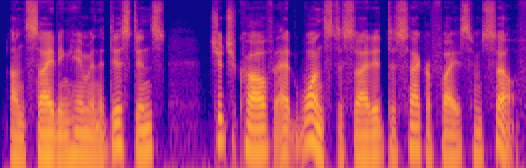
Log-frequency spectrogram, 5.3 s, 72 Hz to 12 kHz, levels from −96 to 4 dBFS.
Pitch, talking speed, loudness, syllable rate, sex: 110 Hz, 150 wpm, -20 LUFS, 5.2 syllables/s, male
